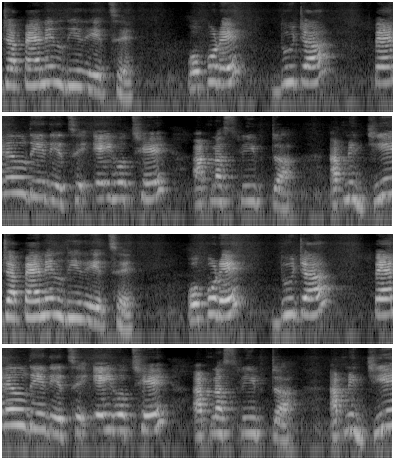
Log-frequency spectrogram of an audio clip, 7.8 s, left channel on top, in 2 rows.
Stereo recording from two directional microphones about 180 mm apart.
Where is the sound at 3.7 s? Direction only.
20° right (ahead or behind).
